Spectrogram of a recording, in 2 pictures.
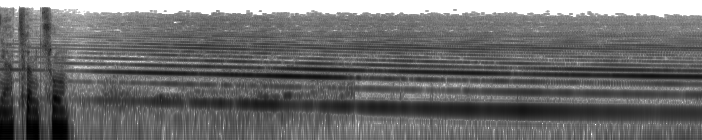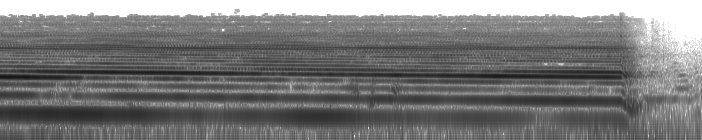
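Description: Siren sounding one long tone that slowly falls in pitch for about twelve seconds, then cuts off suddenly: the alarm for a building evacuation drill.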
